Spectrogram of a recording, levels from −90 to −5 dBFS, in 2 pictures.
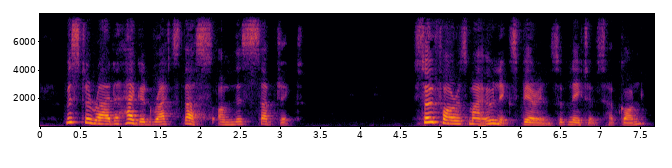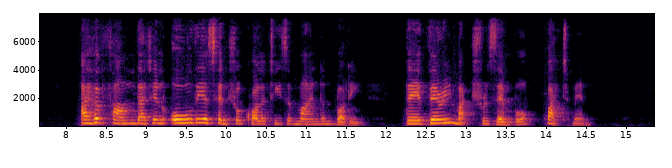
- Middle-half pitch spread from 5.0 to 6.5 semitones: Yes, wide, 5.4 semitones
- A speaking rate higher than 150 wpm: No, average, 145 wpm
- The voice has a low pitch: No, high, 220 Hz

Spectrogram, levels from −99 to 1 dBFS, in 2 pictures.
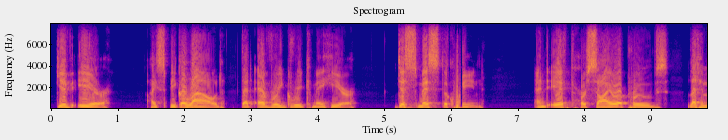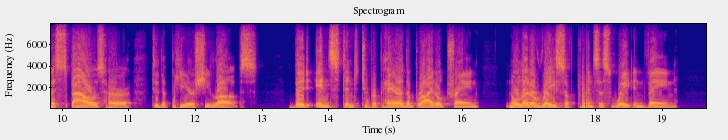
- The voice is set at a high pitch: No, low, 120 Hz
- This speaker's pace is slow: Yes, slow, 130 wpm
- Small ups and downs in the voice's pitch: Yes, narrow, 2.3 semitones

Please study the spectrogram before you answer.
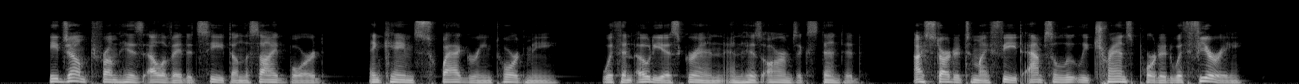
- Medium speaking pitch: No, low, 100 Hz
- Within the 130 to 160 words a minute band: Yes, average, 145 wpm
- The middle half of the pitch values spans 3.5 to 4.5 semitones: Yes, average, 3.8 semitones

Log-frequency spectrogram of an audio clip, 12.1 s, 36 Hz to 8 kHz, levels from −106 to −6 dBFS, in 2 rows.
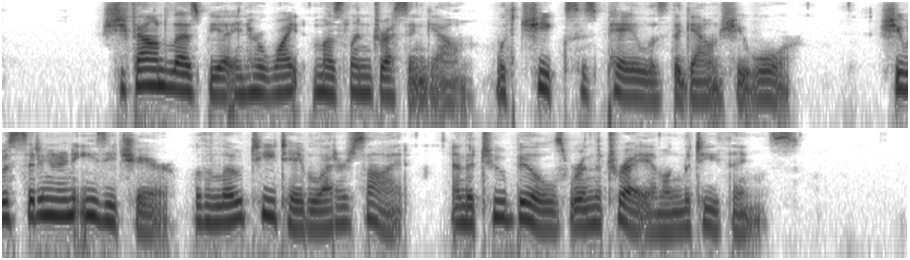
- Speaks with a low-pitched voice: No, medium, 165 Hz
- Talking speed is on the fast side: Yes, fast, 225 wpm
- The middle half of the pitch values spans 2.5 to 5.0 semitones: No, wide, 5.5 semitones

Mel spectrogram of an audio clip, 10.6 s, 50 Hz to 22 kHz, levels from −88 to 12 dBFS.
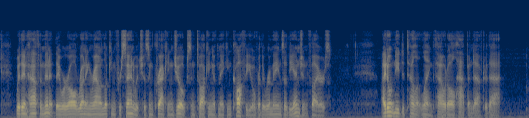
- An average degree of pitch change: Yes, average, 3.0 semitones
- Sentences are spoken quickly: Yes, fast, 225 wpm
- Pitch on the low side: Yes, very low, 95 Hz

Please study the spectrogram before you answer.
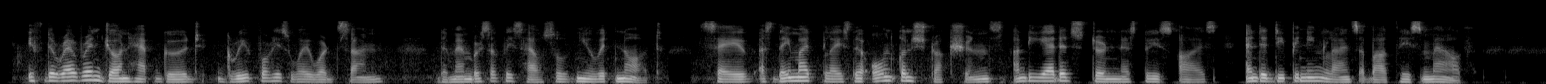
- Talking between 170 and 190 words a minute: No, average, 155 wpm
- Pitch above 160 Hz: No, low, 130 Hz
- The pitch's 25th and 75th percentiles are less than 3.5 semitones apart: No, average, 4.4 semitones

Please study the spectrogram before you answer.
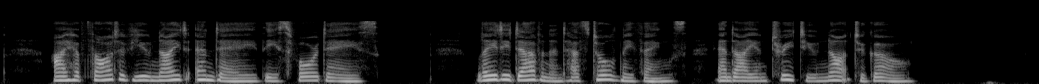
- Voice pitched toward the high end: No, medium, 175 Hz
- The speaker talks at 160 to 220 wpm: No, average, 140 wpm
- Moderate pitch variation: Yes, average, 4.5 semitones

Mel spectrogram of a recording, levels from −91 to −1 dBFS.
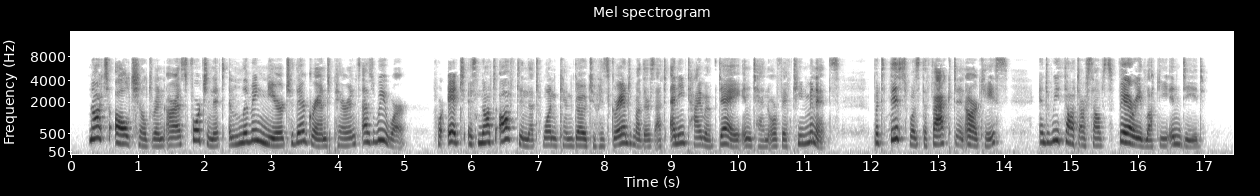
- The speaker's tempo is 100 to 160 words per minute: No, average, 180 wpm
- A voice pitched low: No, high, 200 Hz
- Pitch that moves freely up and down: Yes, wide, 6.5 semitones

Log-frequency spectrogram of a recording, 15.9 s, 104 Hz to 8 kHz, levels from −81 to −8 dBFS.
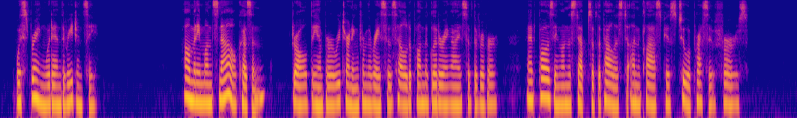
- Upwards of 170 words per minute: No, average, 150 wpm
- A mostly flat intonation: Yes, narrow, 1.4 semitones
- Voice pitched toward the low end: No, medium, 175 Hz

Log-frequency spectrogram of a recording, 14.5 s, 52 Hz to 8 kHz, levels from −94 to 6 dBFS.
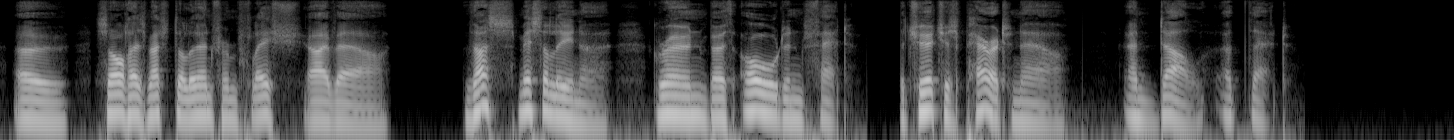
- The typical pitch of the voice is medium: No, low, 110 Hz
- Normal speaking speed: No, slow, 105 wpm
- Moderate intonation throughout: Yes, average, 4.3 semitones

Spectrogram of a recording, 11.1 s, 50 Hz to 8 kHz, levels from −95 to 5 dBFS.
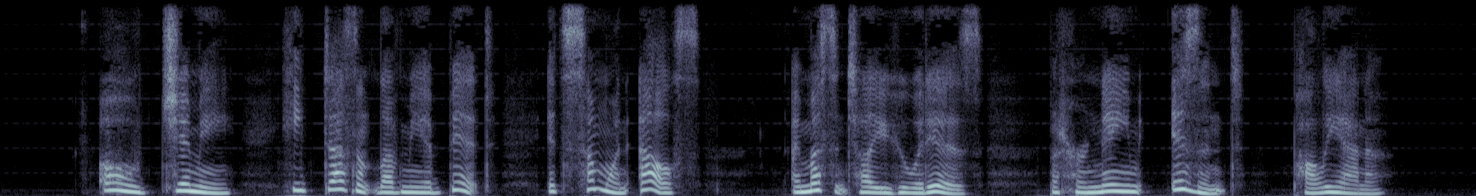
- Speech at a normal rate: No, slow, 130 wpm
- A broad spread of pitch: Yes, wide, 5.7 semitones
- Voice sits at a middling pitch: No, high, 220 Hz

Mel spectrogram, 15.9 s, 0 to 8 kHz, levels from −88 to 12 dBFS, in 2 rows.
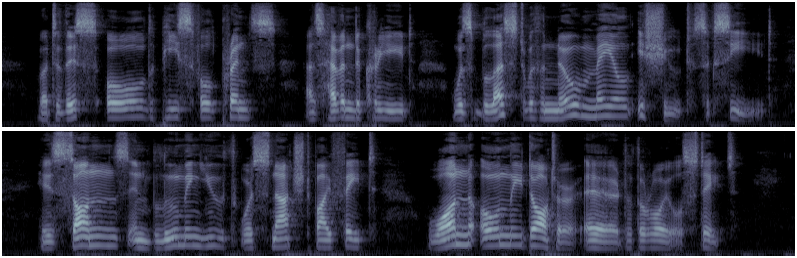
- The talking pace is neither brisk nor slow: No, slow, 120 wpm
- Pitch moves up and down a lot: No, average, 3.8 semitones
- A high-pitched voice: No, medium, 150 Hz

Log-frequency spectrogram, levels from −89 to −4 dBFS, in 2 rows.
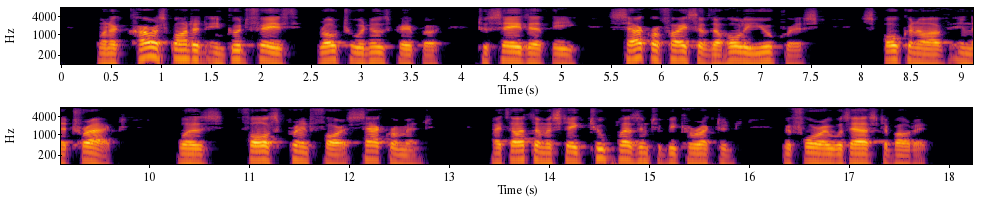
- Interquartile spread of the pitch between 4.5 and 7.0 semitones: No, average, 3.8 semitones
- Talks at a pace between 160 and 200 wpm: No, average, 150 wpm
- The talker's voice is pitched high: No, low, 130 Hz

